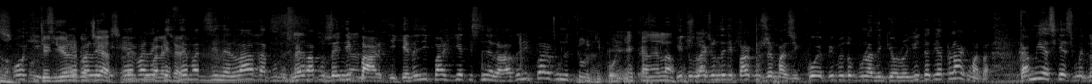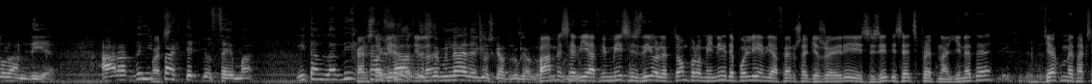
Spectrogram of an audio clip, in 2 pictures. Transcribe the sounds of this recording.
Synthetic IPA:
o̞çieociɾiokolɐsevɐleeθemɐt̪ist̪ine̞lɐðɐpuθemɐpuðenipɐɾçice̞ðe̞nipɐɾçiʝɐt̪ist̪ine̞lɐðɐðe̞nipɐɾxunt̪uɾcipo̞̰liit̪ulɐçistonðe̞nipɐɾxunse̞mɐzikoe̞pipe̞ðopunɐðiceo̞lo̞ʝit̪e̞t̪çɐpɾɐɣmɐt̪ɐ | kɐmiɐsçe̞sime̞t̪ino̞lɐnðiɐ̰ | ɐɾɐðe̞nipɐɾçi̥t̪e̞t̪ço̞θe̞mɐ | it̪ɐnðilɐðifɐɾist̪oeseminɐɾiɐceoskɐt̪ɾuɡɐlopɐme̞se̞ðjiɐfimisizðio̞le̞p̚t̪o̞mpɾo̞minit̪epo̞lienðiɐfe̞ɾusɐcezo̞iɾisizit̪̬isie̞t͡si̥pɾe̞pinɐʝinet̪e̞ | cee̞xumeθɐks

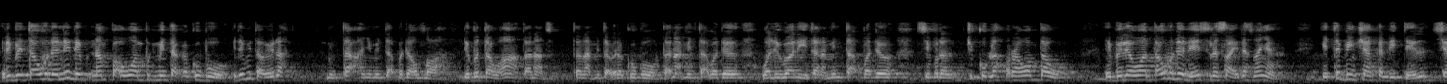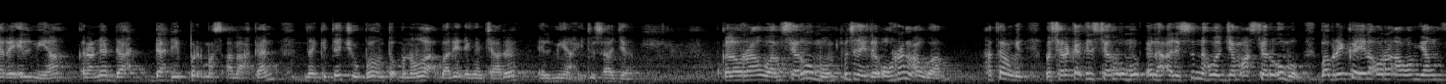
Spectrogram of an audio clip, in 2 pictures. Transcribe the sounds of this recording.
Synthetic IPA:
adibilət̪aundənidiənampaʔowampəɡimint̪aʔkaʔkubʊrkit̪əbit̪aujlah | mint̪a̰ʔhaɲamint̪aʔk̚əpadəɑlːɑhdiəbərt̪auaht̪aʔnaʔ | t̪aʔnaʔmint̪aʔpadəkubʊrt̪aʔnaʔmint̪a̰ʔpadəwaliwalit̪aʔnaʔmint̪aʔpadəsifuɾant͡ʃukʊp̚lahoɾaŋawamt̪au | jabiləawaŋt̪auəndənisələsajdasənaɲa | kit̪əbiɲt͡ʃaŋkandit̪ɪlsə̥t͡ʃaɾaʔilmiahkəɾanadahdahdipərmasalahkan | dankit̪at͡ʃubaunt̪ʊk̚mənola̰ʔ̚balɪʔ̚dəŋant͡ʃaɾaɛlmiahḭt̪usəɦad͡ʒa | kalawoɾaŋawamsə̥t͡ʃaɾaumʊmspt̪isakit̪aʔoɾaŋawam | hat̪aaŋkit̪maʃaɾakat̪̚kit̪asə̥t͡ʃaɾaumʊmjalaɦalisʊnːaɦwald͡ʒamaʔasə̥t͡ʃaɾaumʊmbaʔ̚məɾekajəlaɦoɾaŋawamjaŋ

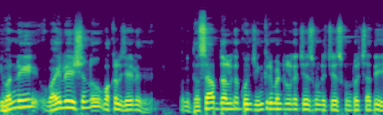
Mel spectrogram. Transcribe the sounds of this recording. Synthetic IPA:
iʋɐnːiːʋɐjɐleːʂɐnuɔkːɐɭit͡ʃɛːjɐleːd̪ṵd̪i | konid̪ɐʃaːb̚d̪aːluɡaːkoɲt͡ʃemiŋkɾimeɳʈɐlɡaːt͡ʃe̞ːs̬ukuɳʈuːt͡ʃe̞ːsu̥kuɳʈuʋɐt͡ʃːiɐd̪i

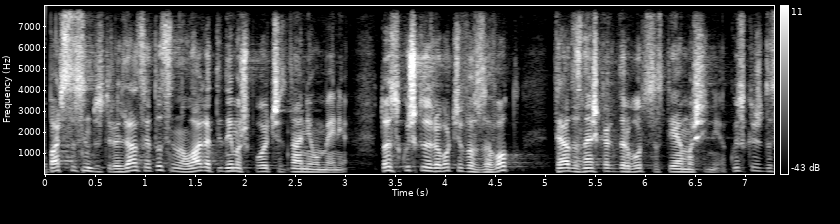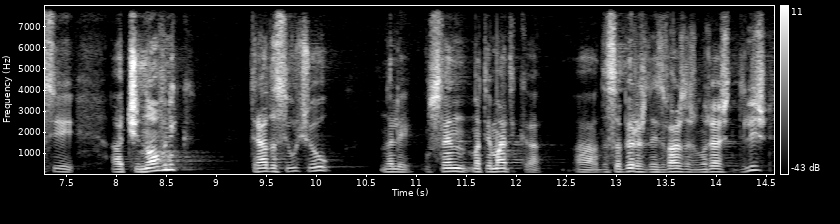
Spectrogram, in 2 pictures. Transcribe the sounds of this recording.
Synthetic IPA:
obat͡ʃɛ̥sɐsind̪ust̪ɾiɐlizat̪sijət̪əsɛnɐlˠaɡət̪id̪ɐimɐʃpɔvɛt͡ʃɛzd̪aniəʊmɛnʲḭjə̰ | t̪ɔɛsɐkʊiskəʒd̪ɐɾɐbɔt̪ivɐvzɐvɔt̪ː | ɾʲavəd̪ɐznaɛʃkaɡd̪ɐɾɐbɔt̪ʲi̥səst̪ɛəmɐʃinḭɐ̰kʊiskəʃd̪ɐsi | t͡ʃinɔvnik | t̪ɾavəd̪ɐsiut͡ʃilˠ | nɐliosvɛnmɐt̪ɛmat̪i̥kə̰ | d̪ɐsɐbiɾəʃd̪ɐizvaʒd̪əʃmnɐʒaʃd̪d̪ɛliʃ

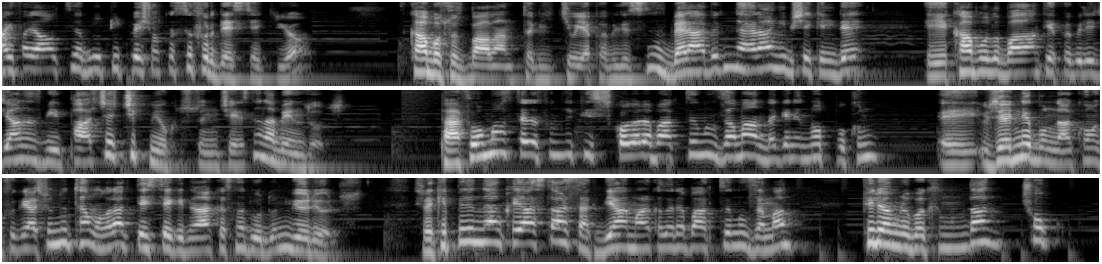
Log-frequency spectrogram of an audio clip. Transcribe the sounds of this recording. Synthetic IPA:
ajfajalˠt̪ʰɯnabulʲut̪ʰːut̪̚bɛʃnok̚t̪ʰasɯfɯɾd̪ɛst̪ʰɛclʲijo̞ | kʰabosøzbaːlˠant̪ɯt̪ʰabiːcʰijapʰabilʲiɾsinizbe̞ɾaːbe̞ɾind̪ɛɦæɾhaɲɟibiɾʃe̞cilʲd̪ɛ | kʰabolˠubaːlˠant̪ʰɯjapʰabilʲed͡ʒaːnɯzbiɾpʰaɾt͡ʃʰat͡ʃʰɯkmɯjokt̪ʰy̥st̪ʰynynit͡ʃʰe̞ɾisind̪ɛnhabe̞ɾinizo̞lˠu | pʰæɾfo̞ɾmanst̪ʰaɾafɯnd̪acʰiskʰo̞lˠaɾabak̚t̪ʰɯːmɯzːamand̪aɟenɛnot̪̚bukʰun | yze̞ɾind̪ɛbulˠunankʰo̞nfiɟʲyɾasjonunt̪ʰamo̞lˠaɾak̚d̪ɛst̪ʰɛclʲed̪inaɾkʰasɯnad̪uɾd̪uːnuɟø̞ɾyjo̞ɾuz̥ | ɾacipleɾind̪ænkʰɯjaslˠaɾsak̚d̪ijæɾmaɾkʰalˠaɾabakt̪ʰɯːmɯzːaman | pilʲømɾybakʰɯmɯnd̪ant͡ʃʰok̚

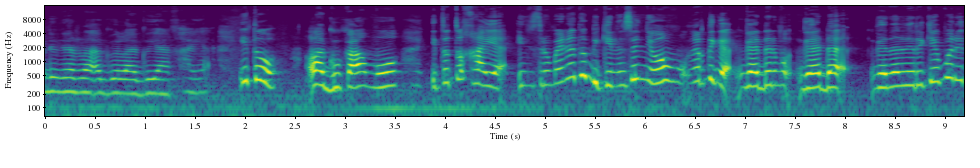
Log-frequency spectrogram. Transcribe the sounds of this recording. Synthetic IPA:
dəŋərlaɡulaɡujaŋkʰajaʔ | it̪u | laɡukamuit̪ut̪ʊkajaʔinst̪ɾumɛnɲat̪ʊbikɪnsəɲʊmŋərt̪iŋɡa̰ʔŋɡadamuŋɡada | ŋɡadaliɾikapʊni

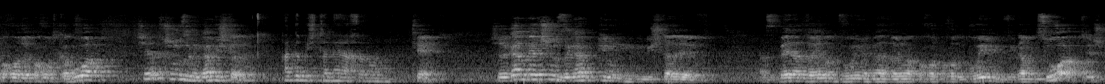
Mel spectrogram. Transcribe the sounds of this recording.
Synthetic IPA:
paχo̞t̪vepaχo̞t̪kavua | ʃeeχʃuzeɡamːiʃtale̞vʔadamiʃt̪aneaːχalon | kʰe̞n | ʃeɡamefʃuzeɡamkiːlumiʃtale̞v | ʔa̰zbe̞jnhad̪vaʁimhaɡvuimvebe̞nhad̪vaʁimhapaχo̞t̚paχo̞t̪̚ɡvuimzeɡamt͡suatjeʃ

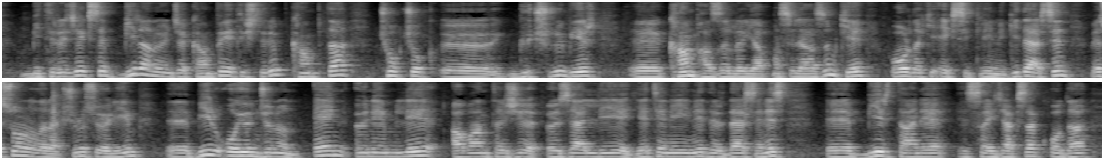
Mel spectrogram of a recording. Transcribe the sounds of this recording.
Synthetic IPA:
bit̪ʰiɾe̞d͡ʒɛcsɛbiɾanø̞nd͡ʒɛkʰampɯje̞t̪ʰiʃt̪ʰiɾip̚kʰampt̪ʰa | t͡ʃʰo̞k̚t͡ʃʰokː | ɟyt͡ʃlʲybiɾː | kʰamphazɯɾlˠɯɯjap̚masɯlʲaːzɯmcʰio̞ɾd̪acʰiʔɛcsiclʲiːniɟid̪æɾsinvɛso̞nolˠaɾakʃunusø̞jlʲe̞jimː | biɾo̞jund͡ʒununænø̞nɛmlʲiavant̪ʰaʒɯø̞zælʲːijije̞t̪ʰe̞ne̞jined̪iɾd̪æɾse̞nizː | biɾt̪ʰaːnɛsajɯd͡ʒaksako̞d̪a

